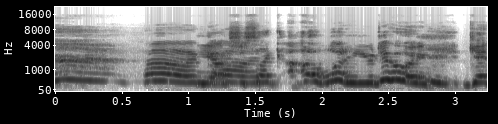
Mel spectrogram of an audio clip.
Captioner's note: sighing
